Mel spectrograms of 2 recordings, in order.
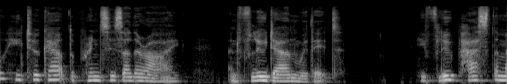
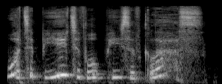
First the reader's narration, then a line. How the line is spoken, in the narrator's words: cried the little girl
